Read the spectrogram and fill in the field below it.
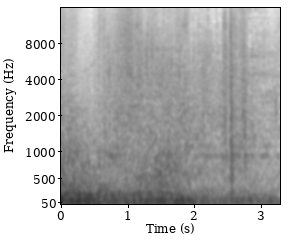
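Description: A Bombardo spell explosion in Hogwarts Legacy, a loud deep rumbling boom that decays slowly over a few seconds with a faint crackle near the end.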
